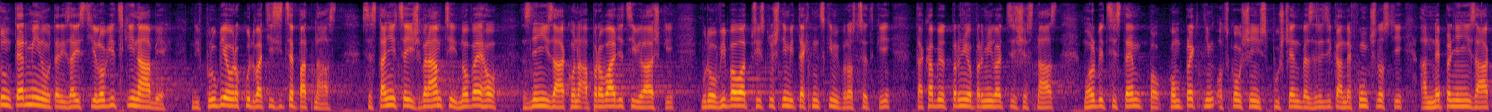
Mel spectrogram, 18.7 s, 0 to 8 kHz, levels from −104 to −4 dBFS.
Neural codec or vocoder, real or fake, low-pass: none; real; 7.2 kHz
